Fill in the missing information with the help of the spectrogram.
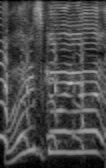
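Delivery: high, incredulous squeal of amusement; laughing bafflement. Retold or imitated. Reacting to an absurd movie rule, laughing bafflement.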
